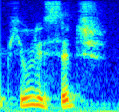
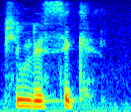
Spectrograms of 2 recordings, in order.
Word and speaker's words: Pulisic: Und dann habe ich gesagt, ja, wir nennen den hier Pulisic, weil wir eben, sage ich mal, von Luka Modric oder Kovacic oder wem auch immer, diese Endung halt so mit diesem Itch aussprechen. Und da sagte er, ja, interessant, okay, wir sagen in Amerika nämlich Pulisic. Und das ist wohl auch die Aussprache, die er selber favorisiert.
